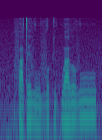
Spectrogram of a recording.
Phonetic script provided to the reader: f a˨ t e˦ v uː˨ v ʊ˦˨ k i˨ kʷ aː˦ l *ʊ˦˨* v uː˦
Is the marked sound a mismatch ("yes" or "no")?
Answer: no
